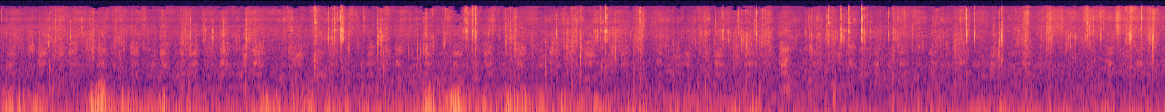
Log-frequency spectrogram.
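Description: Running footfalls on a dirt trail with panting, and dry grass rustling as it brushes past.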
